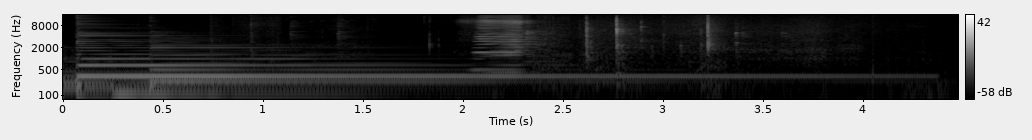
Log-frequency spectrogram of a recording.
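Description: An opening chord on acoustic guitar and harmonica, struck at once and left to ring, fading slowly over about four seconds. There is a short extra note about two seconds in.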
